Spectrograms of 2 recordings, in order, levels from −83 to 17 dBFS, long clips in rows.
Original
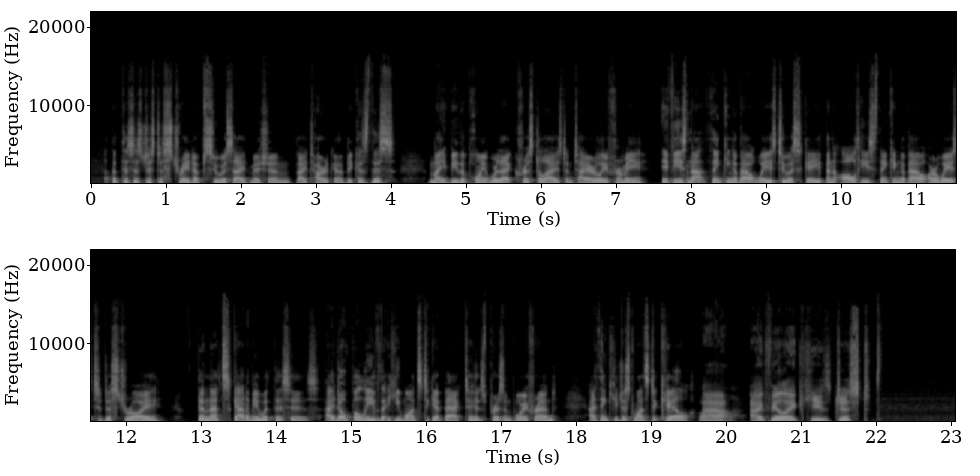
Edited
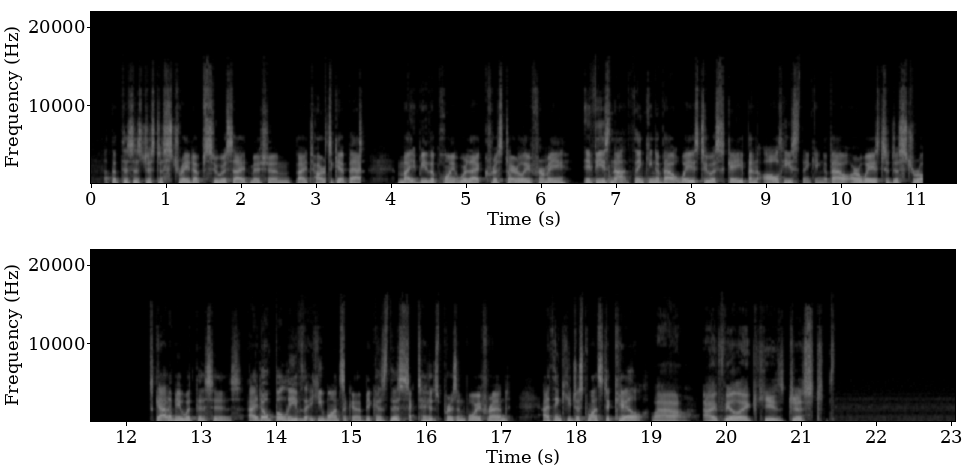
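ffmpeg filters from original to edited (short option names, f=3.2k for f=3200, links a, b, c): -filter_complex "[0:a]asplit=10[a][b][c][d][e][f][g][h][i][j];[a]atrim=end=3.132[k];[b]atrim=start=15.938:end=16.402[l];[c]atrim=start=3.998:end=6.002[m];[d]atrim=start=6.618:end=10.462[n];[e]atrim=start=10.458:end=10.882,asetpts=PTS-STARTPTS,volume=-8dB[o];[f]atrim=start=10.878:end=12.13,asetpts=PTS-STARTPTS,afade=t=out:st=1.248:d=0.004:c=hsin[p];[g]atrim=start=12.13:end=13.36,asetpts=PTS-STARTPTS,volume=0[q];[h]atrim=start=13.36:end=15.942,asetpts=PTS-STARTPTS,afade=t=in:d=0.004:c=hsin[r];[i]atrim=start=3.128:end=4.002[s];[j]atrim=start=16.398[t];[k][l]acrossfade=d=0.004:c1=hsin:c2=hsin[u];[u][m]acrossfade=d=0.004:c1=hsin:c2=hsin[v];[v][n]acrossfade=d=0.004:c1=hsin:c2=hsin[w];[w][o]acrossfade=d=0.004:c1=hsin:c2=hsin[x];[p][q][r]concat=n=3:v=0:a=1[y];[x][y]acrossfade=d=0.004:c1=hsin:c2=hsin[z];[z][s]acrossfade=d=0.004:c1=hsin:c2=hsin[aa];[aa][t]acrossfade=d=0.004:c1=hsin:c2=hsin"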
